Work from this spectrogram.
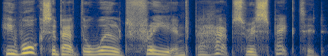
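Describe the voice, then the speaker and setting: A male narrator voicing a gentle, grieving young woman in an audiobook, pleading and earnest. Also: high voice, animated, measured pace, no room sound, voice pushed up, full character voice. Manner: pleading, earnest, softly lifted voice. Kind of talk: scripted audiobook reading. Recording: dry close studio.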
